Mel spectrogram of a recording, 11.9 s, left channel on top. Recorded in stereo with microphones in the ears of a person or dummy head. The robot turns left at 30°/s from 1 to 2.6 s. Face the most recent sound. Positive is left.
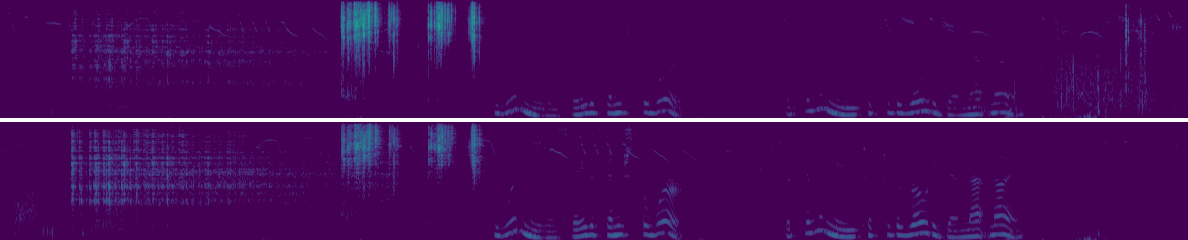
turn(degrees=-45)  # may be behind; listen again after turning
